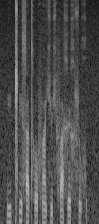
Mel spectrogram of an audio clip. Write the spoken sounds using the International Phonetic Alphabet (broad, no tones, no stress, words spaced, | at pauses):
iǁisatʰo fãçøçfa xøxɬux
